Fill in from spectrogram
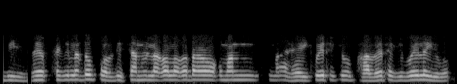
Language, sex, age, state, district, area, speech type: Assamese, male, 30-45, Assam, Lakhimpur, rural, conversation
